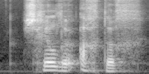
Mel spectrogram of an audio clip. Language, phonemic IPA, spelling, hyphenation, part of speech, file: Dutch, /ˈsxɪl.dərˌɑx.təx/, schilderachtig, schil‧der‧ach‧tig, adjective, Nl-schilderachtig.ogg
- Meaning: picturesque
